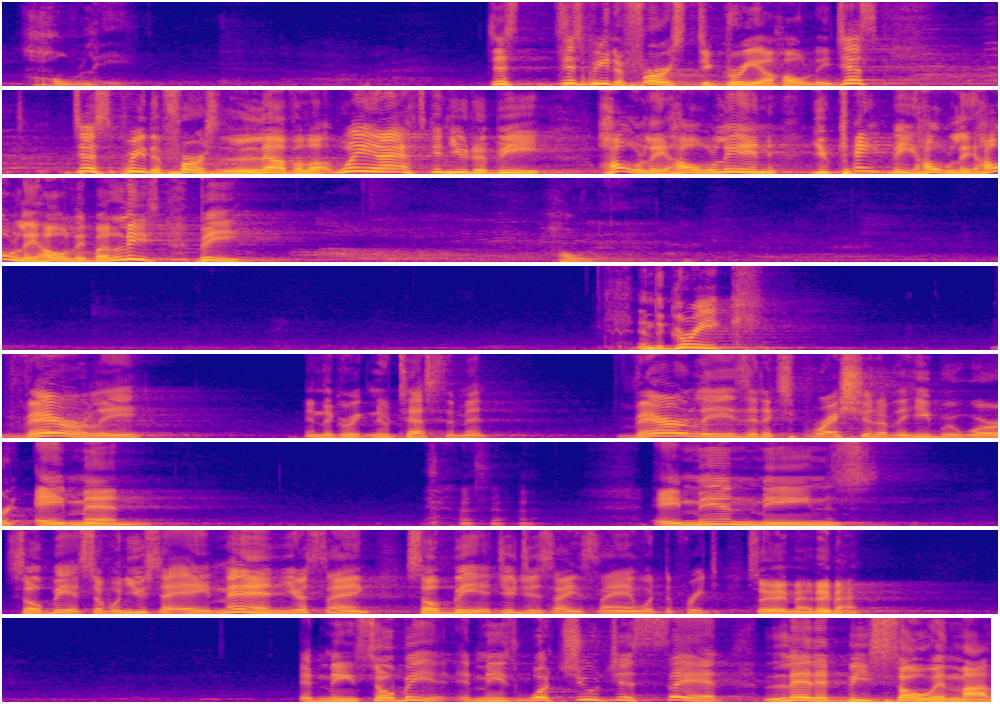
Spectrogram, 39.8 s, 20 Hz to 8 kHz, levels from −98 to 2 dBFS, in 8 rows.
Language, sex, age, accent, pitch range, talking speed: English, male, 50-69, American, 180-245 Hz, 145 wpm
